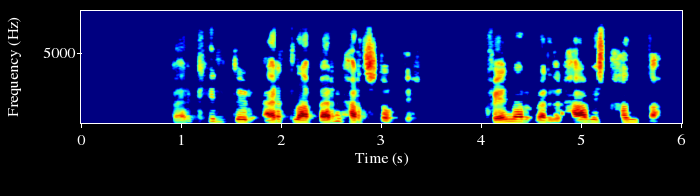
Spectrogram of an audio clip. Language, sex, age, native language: Icelandic, male, 30-39, Icelandic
